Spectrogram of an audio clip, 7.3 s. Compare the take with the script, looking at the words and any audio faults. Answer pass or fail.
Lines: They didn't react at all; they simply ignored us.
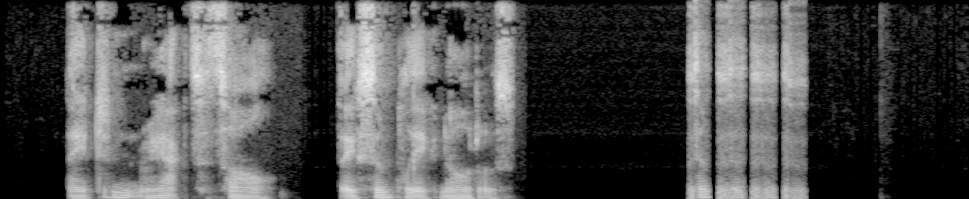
fail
